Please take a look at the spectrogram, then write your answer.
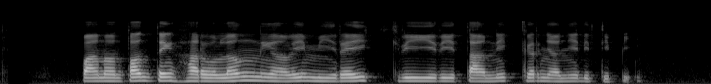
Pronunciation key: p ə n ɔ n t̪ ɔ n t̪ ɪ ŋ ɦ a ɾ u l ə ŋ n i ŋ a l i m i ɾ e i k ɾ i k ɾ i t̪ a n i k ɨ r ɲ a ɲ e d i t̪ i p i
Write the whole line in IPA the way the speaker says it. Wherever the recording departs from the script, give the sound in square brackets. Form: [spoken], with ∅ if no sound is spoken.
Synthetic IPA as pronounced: p [a] n ɔ n t̪ ɔ n t̪ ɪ ŋ ɦ a ɾ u l ə ŋ n i ŋ a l i m i ɾ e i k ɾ i [∅] ɾ i t̪ a n i k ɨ r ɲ a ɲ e d i t̪ i p i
